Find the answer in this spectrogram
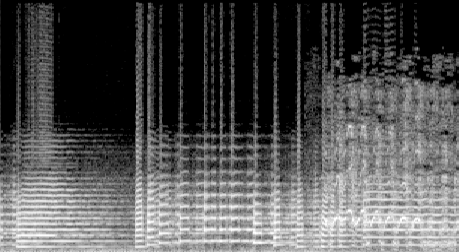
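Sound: horse neighing sound effect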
